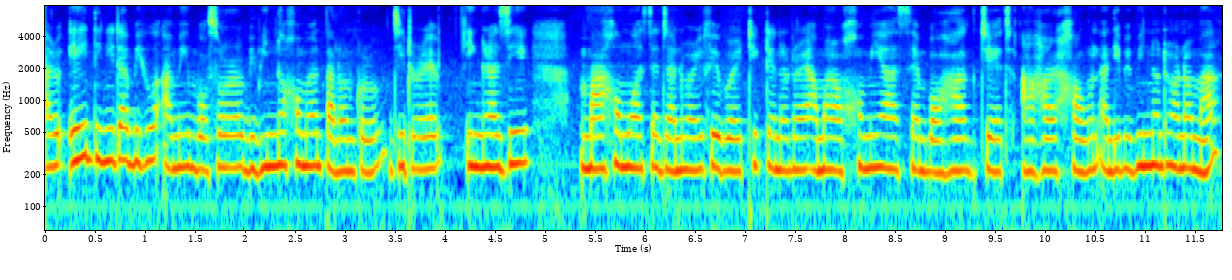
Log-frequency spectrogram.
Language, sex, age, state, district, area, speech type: Assamese, female, 30-45, Assam, Lakhimpur, rural, spontaneous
